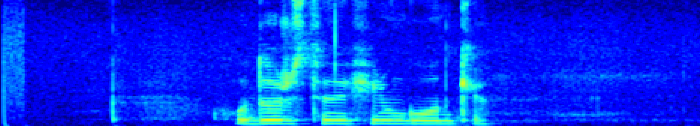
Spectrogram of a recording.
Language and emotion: Russian, neutral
